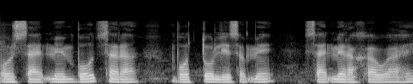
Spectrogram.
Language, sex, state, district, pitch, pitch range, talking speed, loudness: Hindi, male, Arunachal Pradesh, Papum Pare, 120 Hz, 115-125 Hz, 205 wpm, -13 LUFS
